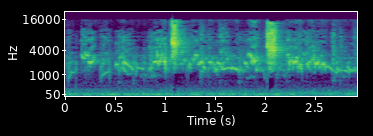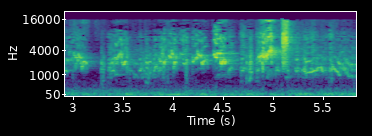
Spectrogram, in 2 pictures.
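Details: Pet budgies chattering in an aviary, a continuous stream of quick warbled chirps and scratchy squawks, bursts roughly every half second, overlapping voices and a faint low hum in the background.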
